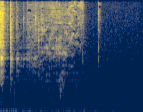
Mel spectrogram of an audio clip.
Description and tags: Two swords clash and slide (From the left)
Clash, Hit, Knight, Medieval, Swing, Sword, Ting, Weapon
